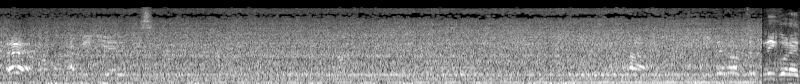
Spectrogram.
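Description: Passenger river launch's engine running with a steady low hum, with faint voices from people aboard; the hum cuts off suddenly near the end.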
